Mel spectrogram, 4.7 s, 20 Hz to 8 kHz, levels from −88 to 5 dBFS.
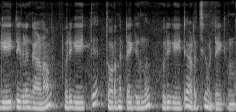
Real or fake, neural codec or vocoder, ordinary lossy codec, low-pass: real; none; none; none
